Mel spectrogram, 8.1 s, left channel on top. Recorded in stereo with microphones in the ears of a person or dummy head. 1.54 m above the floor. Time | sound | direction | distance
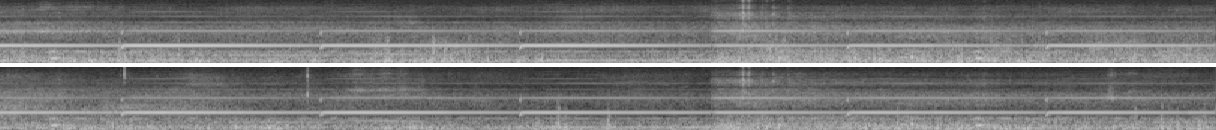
0.0 | a vehicle | 25° left (ahead or behind) | ?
